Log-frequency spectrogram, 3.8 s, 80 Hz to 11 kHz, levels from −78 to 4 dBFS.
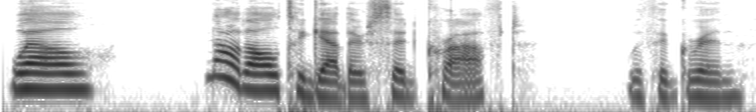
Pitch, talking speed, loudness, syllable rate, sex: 195 Hz, 125 wpm, -19 LUFS, 4.0 syllables/s, female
